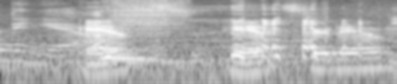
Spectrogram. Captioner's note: laughs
